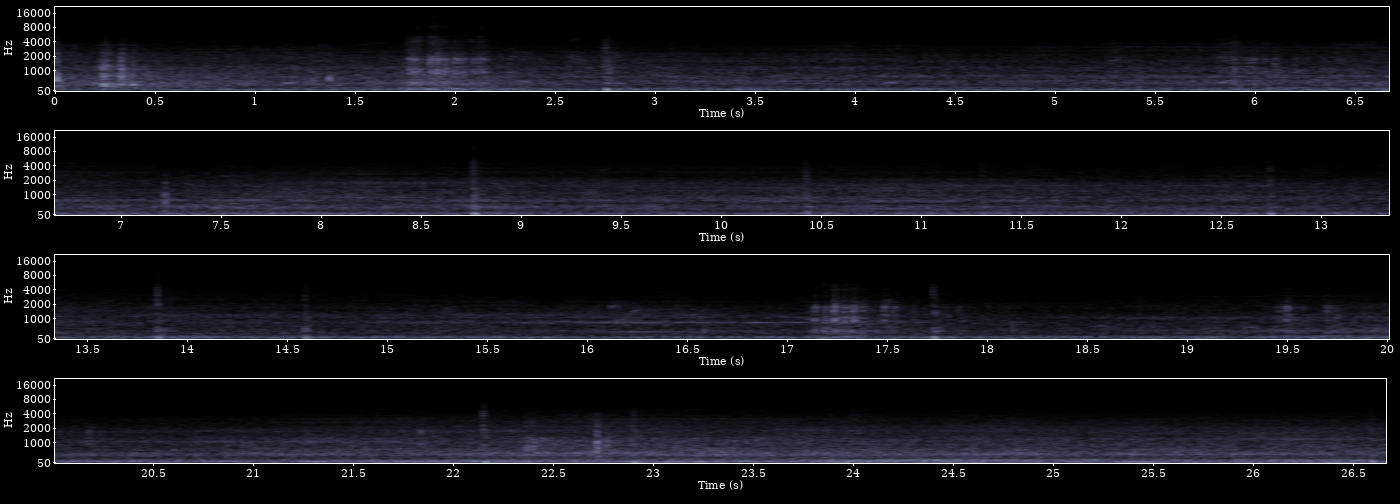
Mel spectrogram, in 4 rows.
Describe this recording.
Firecrackers and fireworks, basketball, Traffic sound, lunar New Year, Zoom H2n MS+XY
